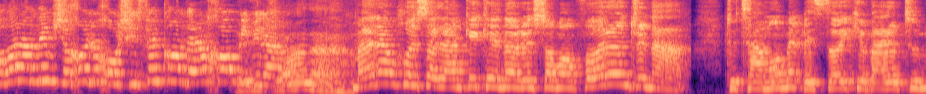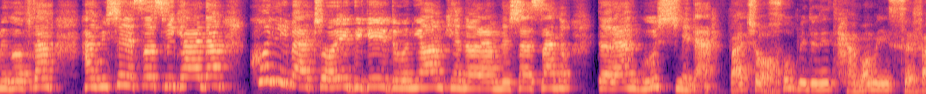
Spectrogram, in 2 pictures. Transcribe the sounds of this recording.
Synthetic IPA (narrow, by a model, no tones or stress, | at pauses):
ɒvæɾæmnemiːʃexɔbinxoɾʃiːd̪̥fe̞kʰːonæmd̪ɒɾamxɒːbmmibiːɾænæmænæmxoʃhɒːlæmce̞cʰe̞nɒːɾe̞ʃomɒːfɒːɾɒnd͡ʒuːnæm | t̪ʰut̪ʰæmɒːme̞ɢe̞sːɒːiːcʲʰe̞bæɾɒːjt̪ʰunmiːɡo̞ft̪æmhæmiːʃeehsɒːsmiːcæɾd̪æmkʰolːiːbæt͡ʃʰːɛhɒːjed̪iɡe̞jed̪onjɒːæmcʰe̞nɒːɾæmne̞ʃæst̪ænd̪o | d̪̥ɒːɾænɡuːʃmiːd̪æ̰nb̥æt͡ʃʰːehɒxuːb̚miːd̪uːniːd̪̚t̪ʰæmɒːmeiːnsef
